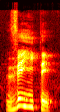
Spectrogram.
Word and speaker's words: vit: Nous remarquons que la prononciation du verbe est la même, vit. Nous ne prononçons ni la S finale ni la T finale. Par contre, il est obligatoire de les écrire.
